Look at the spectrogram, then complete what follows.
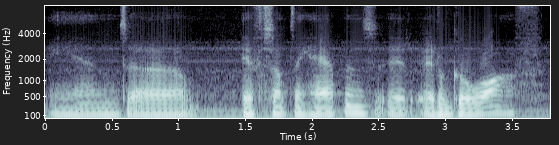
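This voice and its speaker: A man casually demonstrating a product, explaining it step by step in a halting, informal way. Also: mid-range voice, level tone, creaky, noisy background. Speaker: radio reviewer and video host.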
